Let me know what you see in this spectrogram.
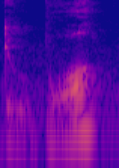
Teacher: We have this third tone du, as in du bo.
